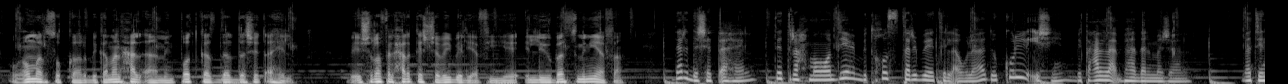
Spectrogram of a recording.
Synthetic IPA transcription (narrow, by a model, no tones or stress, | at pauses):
wʕʊmɑɾˤsʊkːɑɾˤbɪkamaːnħalʔamɪnboːd̪̚kaːst̪̚d̪ɑɾˤd̪aʃat̪ʔa̰ɦɪl | bɪʔɪʃɾˤɑːfɪlħɑɾˤɑkaʃːabiːbelja̰ːfɪjːeʔɪlːijbaθːmɪnjaːfa̰ | d̪ɑɾˤd̪aʃat̪ʔaɦɪlb̥t̪ɪt̪ˤɾˤɑħmɑwɑːd̪ˤiːʕbɪt̪xʊsˤːt̪ɑɾˤbɪjalʔa̰wlaːd̪wkʊlːʔɪ̰ʃibɪt̪ʕalːa̰ʔbhaːðalmaʒaːlmat̪ɪ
